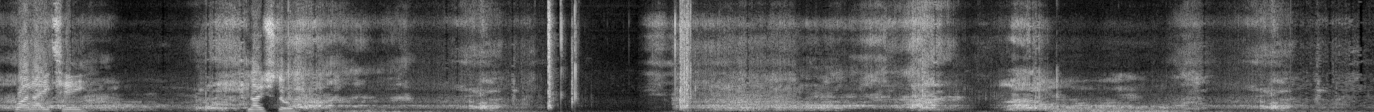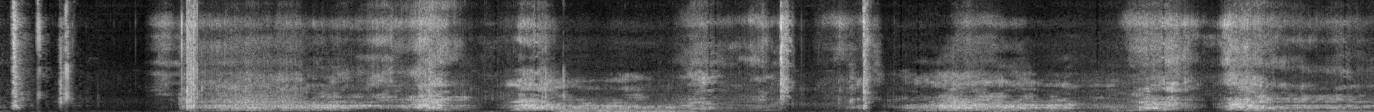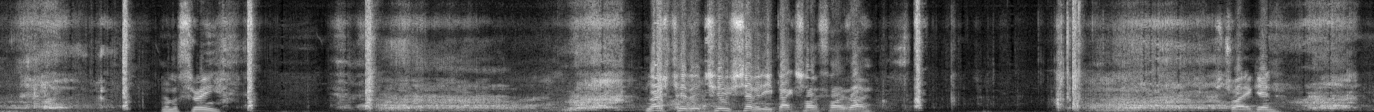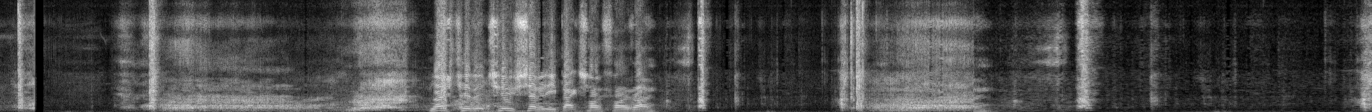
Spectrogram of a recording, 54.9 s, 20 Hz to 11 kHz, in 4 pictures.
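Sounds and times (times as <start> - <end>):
skateboard clack: 0.0 - 14.8, 15.4 - 29.0, 29.6 - 41.6, 42.4 - 54.9
skateboard wheels rolling on concrete: 0.0 - 54.9
skateboard clacking on concrete: 4.5 - 6.0, 6.6 - 10.7, 12.3 - 14.7, 15.4 - 19.4, 36.0 - 39.3, 47.2 - 54.9.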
